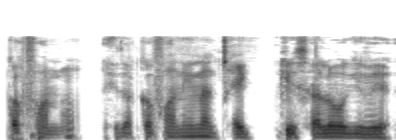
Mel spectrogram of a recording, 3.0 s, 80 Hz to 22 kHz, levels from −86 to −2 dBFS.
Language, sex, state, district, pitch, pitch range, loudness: Kannada, male, Karnataka, Bellary, 95 Hz, 90-95 Hz, -23 LUFS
